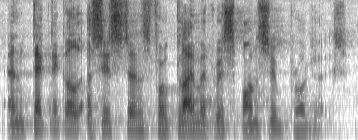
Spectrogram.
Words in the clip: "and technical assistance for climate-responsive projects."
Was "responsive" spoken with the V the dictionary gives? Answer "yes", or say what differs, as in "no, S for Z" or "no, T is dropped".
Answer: no, B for V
